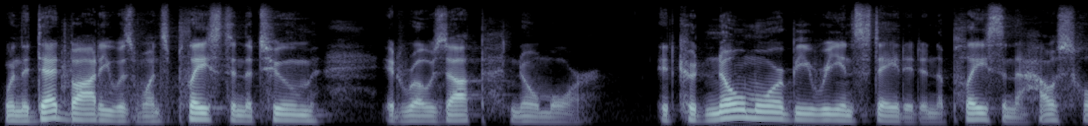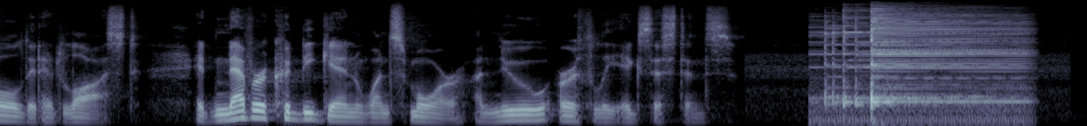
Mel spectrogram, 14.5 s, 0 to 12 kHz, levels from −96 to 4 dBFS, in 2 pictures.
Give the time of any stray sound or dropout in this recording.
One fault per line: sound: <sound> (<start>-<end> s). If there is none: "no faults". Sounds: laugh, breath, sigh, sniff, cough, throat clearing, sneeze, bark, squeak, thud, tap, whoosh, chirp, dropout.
sound: tap (12.6-14.2 s)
